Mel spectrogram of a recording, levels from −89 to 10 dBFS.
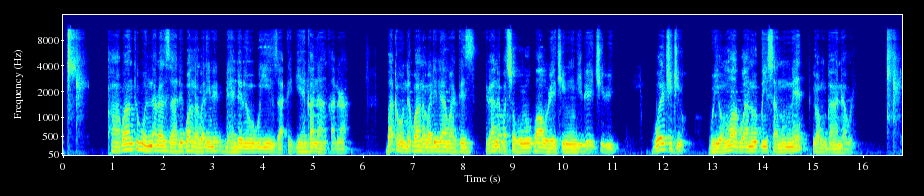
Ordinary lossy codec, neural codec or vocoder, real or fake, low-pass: Opus, 32 kbps; codec, 24 kHz, 0.9 kbps, WavTokenizer, medium music audio release; fake; 10.8 kHz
